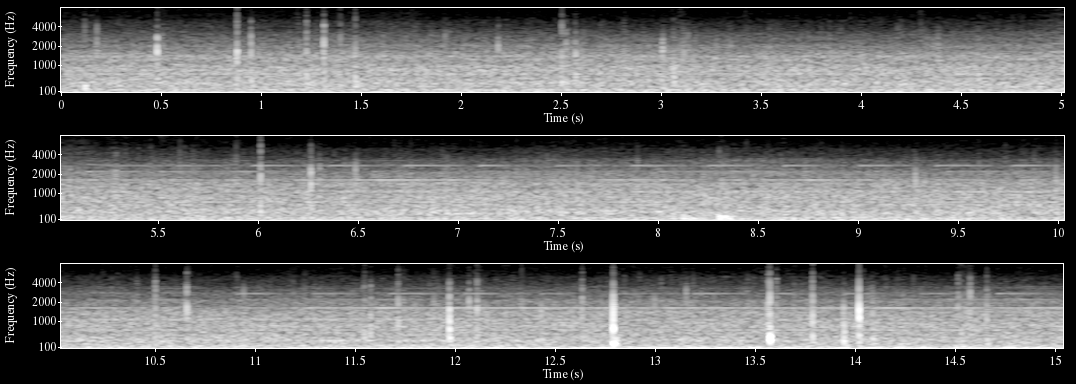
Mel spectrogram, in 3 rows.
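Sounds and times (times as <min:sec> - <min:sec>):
light ticks: 0:00.0 - 0:03.6, 0:09.2 - 0:15.0
diesel freight train rumbling: 0:02.8 - 0:15.0
faint high steady tones: 0:04.8 - 0:15.0.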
